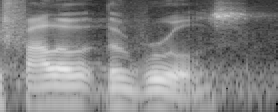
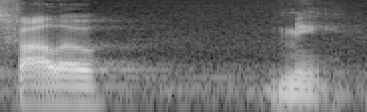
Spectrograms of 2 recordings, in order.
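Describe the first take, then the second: First: Slow, flat, mocking "Follow the rules"; dismissive quote. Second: Soft, drawn-out "Follow me", fading down; gentle invitation. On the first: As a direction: say "Follow the rules" slowly, as the wrong way. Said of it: "Jesus doesn't say". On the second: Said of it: "He says". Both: Shown as a demonstration.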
